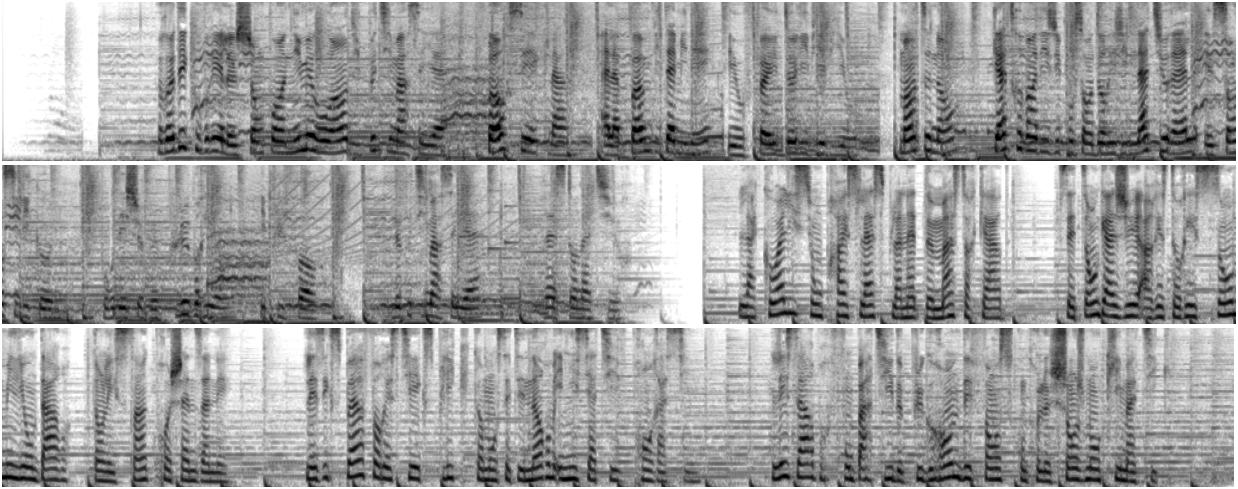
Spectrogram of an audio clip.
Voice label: French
